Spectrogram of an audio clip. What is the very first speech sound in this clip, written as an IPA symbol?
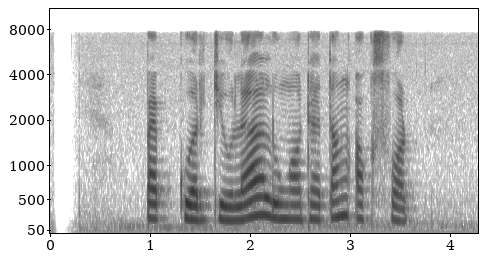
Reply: p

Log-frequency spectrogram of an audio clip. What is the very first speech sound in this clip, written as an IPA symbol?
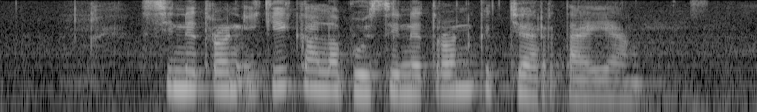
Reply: s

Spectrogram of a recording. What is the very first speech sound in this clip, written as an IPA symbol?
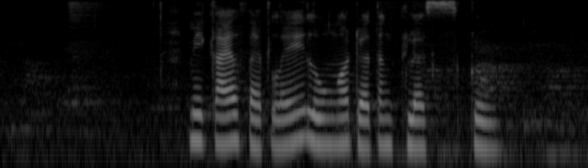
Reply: m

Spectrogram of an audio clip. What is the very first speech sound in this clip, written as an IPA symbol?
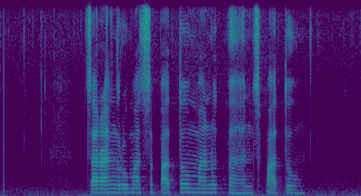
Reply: t͡ʃ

